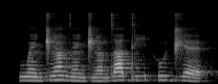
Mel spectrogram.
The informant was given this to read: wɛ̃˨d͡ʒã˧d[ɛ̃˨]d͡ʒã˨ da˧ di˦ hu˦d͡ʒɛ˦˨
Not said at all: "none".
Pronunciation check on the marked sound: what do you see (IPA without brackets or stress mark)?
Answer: ɛ̃˨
